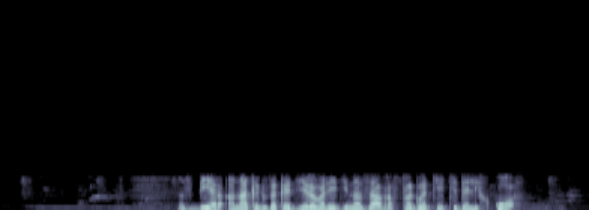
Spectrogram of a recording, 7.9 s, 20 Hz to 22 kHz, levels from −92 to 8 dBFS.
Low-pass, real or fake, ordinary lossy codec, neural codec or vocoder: 3.6 kHz; real; none; none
